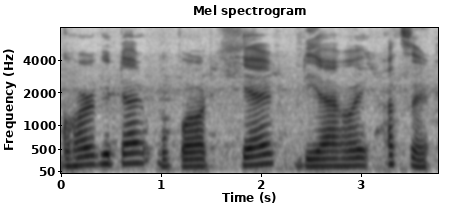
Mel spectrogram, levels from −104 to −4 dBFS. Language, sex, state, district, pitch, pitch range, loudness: Assamese, male, Assam, Sonitpur, 160 Hz, 150-190 Hz, -17 LUFS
